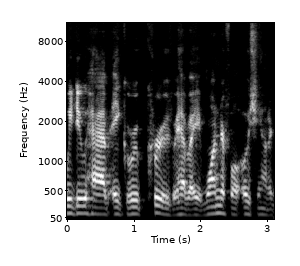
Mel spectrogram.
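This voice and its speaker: At a fairly quick pace, a man talks in a fairly low pitch. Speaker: travel vlogger. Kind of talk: livestream chat. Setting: livestream. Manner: quiet.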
